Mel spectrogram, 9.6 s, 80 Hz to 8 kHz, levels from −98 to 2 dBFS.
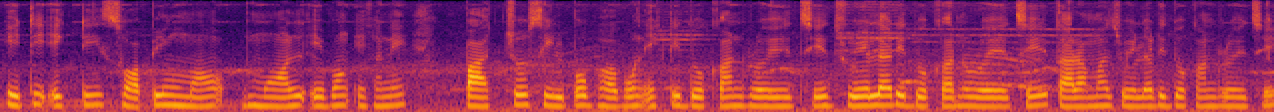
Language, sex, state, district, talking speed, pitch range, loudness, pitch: Bengali, female, West Bengal, Dakshin Dinajpur, 125 wpm, 190-205 Hz, -22 LUFS, 195 Hz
